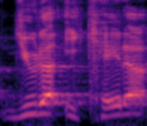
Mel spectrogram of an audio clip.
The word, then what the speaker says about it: Yuta Ikeda: Oh, Fisher, who actually won his group last year, but Yuta Ikeda, I believe is how you pronounce it, and then Matt Kuchar.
